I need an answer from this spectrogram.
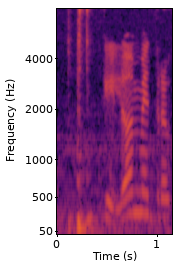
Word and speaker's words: kilómetro: When we don't, when we pronounce things, we like to de-stress certain things to make it flow better.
